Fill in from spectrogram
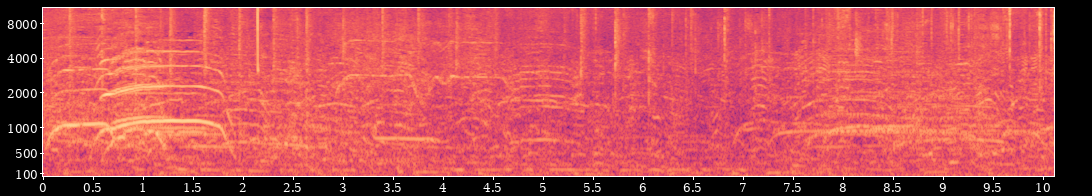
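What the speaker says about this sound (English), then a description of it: "they're yelling at each other from across the street" People yell back and forth across a downtown street in Austin, Texas, their overlapping shouts and whoops rising over a noisy crowd and steady street bustle, a louder burst early and then continuing at a distance.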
